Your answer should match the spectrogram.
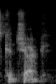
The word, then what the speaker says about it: Kachuk: I just like that character's last name because it's Kachuk. And the both Kachucks can go fuck themselves. Razor will That's get like me on that. Chuck rhymes with fuck.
